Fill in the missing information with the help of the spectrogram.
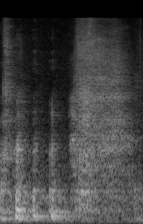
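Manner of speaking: quiet, breathy laugh; soft chuckle. Real, not acted. Priest laughing after his joke's punchline, soft chuckle. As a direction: chuckle softly to yourself.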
